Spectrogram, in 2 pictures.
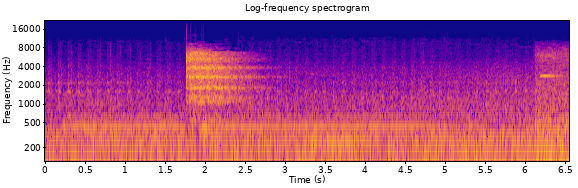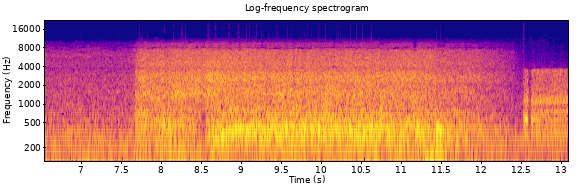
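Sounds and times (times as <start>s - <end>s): engine running steadily: 0.0s - 13.0s
loud hiss: 6.1s - 12.5s.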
